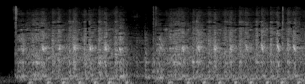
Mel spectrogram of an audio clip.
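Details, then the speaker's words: Yamaha Mio M3 scooter with ignition key off: starter cranks on its own at about six even pulses a second and the engine never catches; short circuit suspected in the starter relay; stuck starter relay. "Udah langsung tatar-tatar dan motor enggak mau hidup ya. Padahal kontak off ini udah langsung nyetat. Ini ada yang konslet, Guys."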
